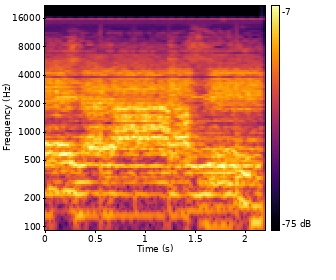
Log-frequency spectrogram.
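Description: Gospel worship music: voices singing held notes together over instrumental backing with a steady bass.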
